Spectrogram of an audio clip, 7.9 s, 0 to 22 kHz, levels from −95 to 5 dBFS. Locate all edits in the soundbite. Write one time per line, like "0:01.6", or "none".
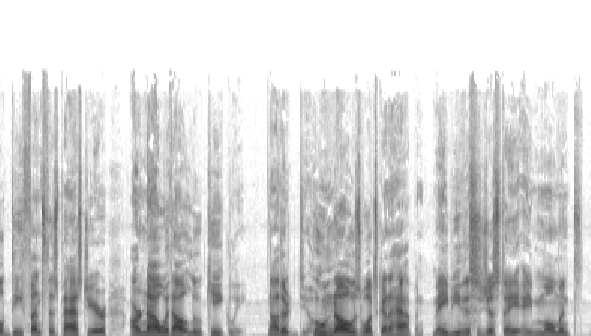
0:05.6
